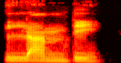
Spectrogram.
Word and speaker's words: lundi: Les jours de la semaine sont lundi, ça se prononce nasal en, je prononce lundi.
